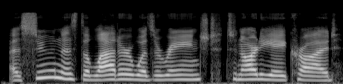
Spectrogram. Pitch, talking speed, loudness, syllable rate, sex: 225 Hz, 155 wpm, -17 LUFS, 4.4 syllables/s, female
